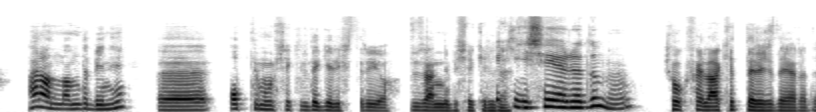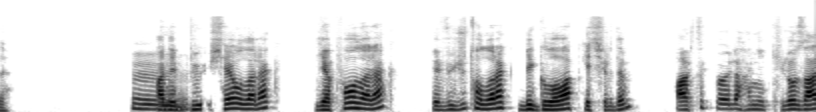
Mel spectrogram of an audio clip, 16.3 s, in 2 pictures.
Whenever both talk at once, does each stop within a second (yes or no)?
yes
